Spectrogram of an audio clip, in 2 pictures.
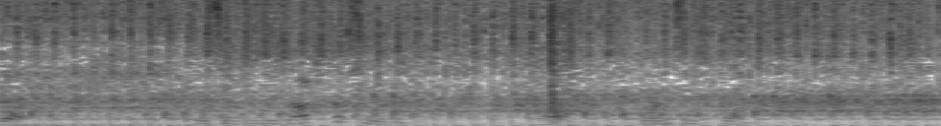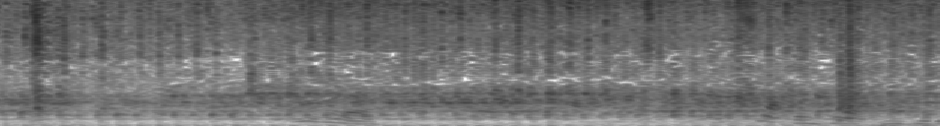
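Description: A single-cylinder diesel walk-behind tractor chugs as it drives over grass.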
